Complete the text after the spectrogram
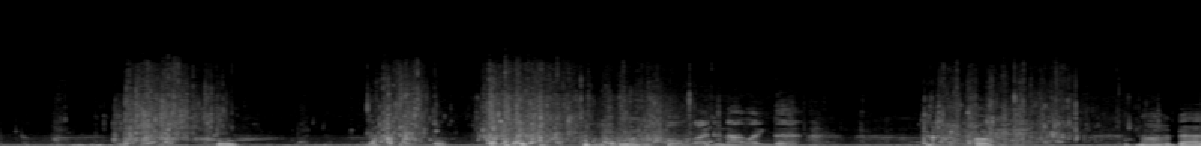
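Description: A fish splashes and thrashes loudly at the water's surface.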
